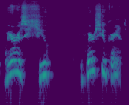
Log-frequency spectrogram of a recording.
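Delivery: mock dramatic plea. Mock quoting the film's line.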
